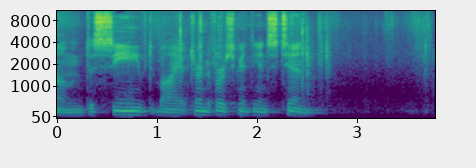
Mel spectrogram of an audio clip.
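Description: A middle-aged man speaks calmly into a microphone in a small echoing room.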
